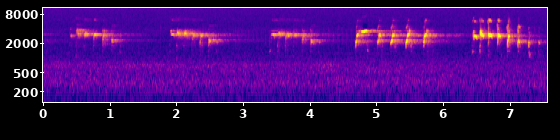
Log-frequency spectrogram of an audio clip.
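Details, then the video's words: Bald Eagle in the Great Dismal Swamp, heard but not seen, identified by a listener. It gives five bursts of high, thin chittering notes about every one and a half seconds, growing louder, over a steady low rumble. "The bird that can be heard at the 22:00 Minute mark is a BALD EAGLE."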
